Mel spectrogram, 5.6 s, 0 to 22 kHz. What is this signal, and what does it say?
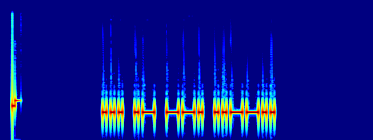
Morse code, heard as a keyed tone, about 19 wpm, 700 Hz. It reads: SAG?
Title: SOTA QSO Practice 20wpm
